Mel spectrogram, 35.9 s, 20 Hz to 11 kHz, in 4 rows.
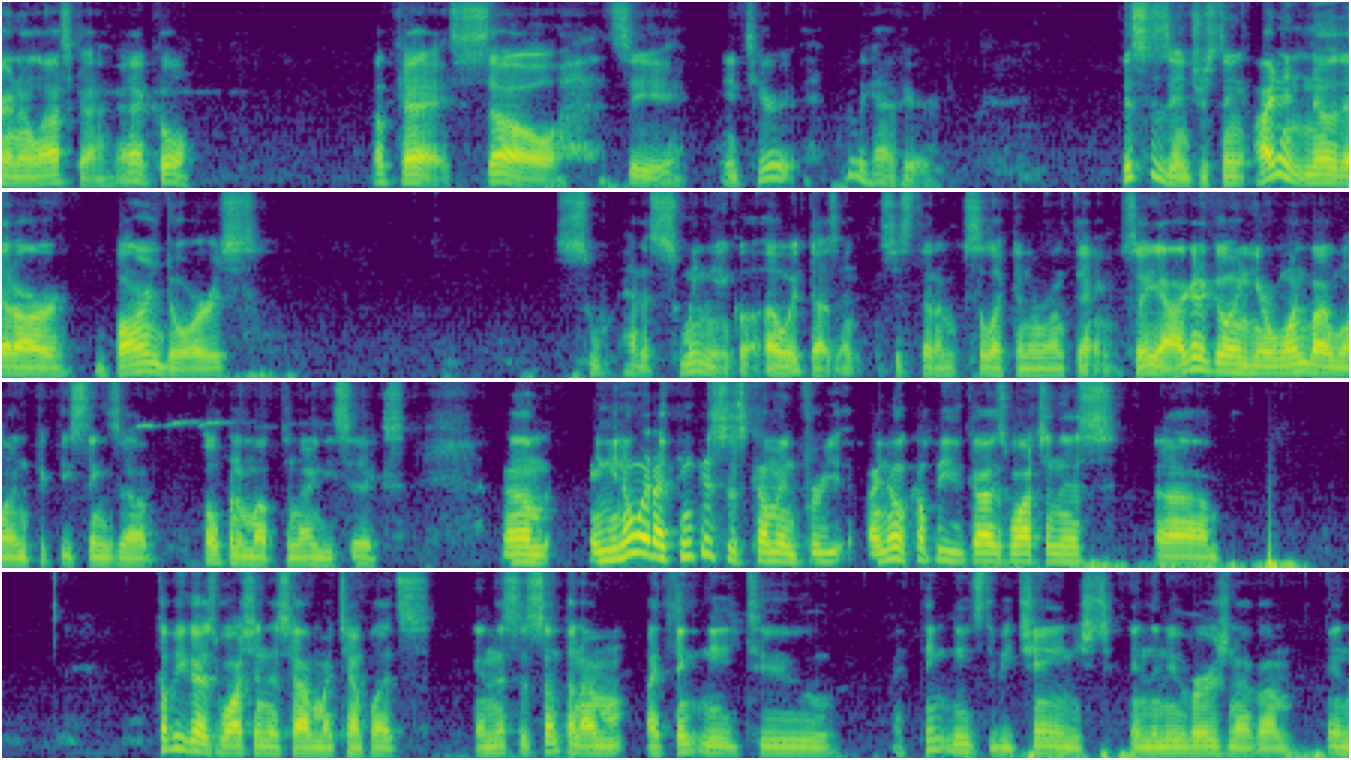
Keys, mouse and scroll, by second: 11.6 click, 13.8 click, 15.8 click, 18.3 click, 19.9 6, 20.3 Return, 28.1 click, 32.6 ctrl+click, 34.1 click, 35.0 space, 35.5 click.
